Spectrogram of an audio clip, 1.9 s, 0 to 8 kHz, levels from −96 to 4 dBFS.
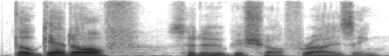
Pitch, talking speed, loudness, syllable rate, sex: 120 Hz, 185 wpm, -19 LUFS, 5.4 syllables/s, male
